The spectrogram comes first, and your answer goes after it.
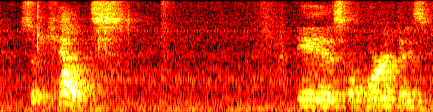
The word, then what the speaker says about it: Celts: Okay, so the word he's using here is, it's pronounced Celts. Oh, Celts.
